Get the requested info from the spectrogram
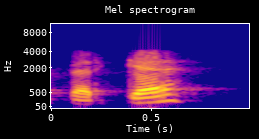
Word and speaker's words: Perché: Notice the accent on the E there. Perché?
